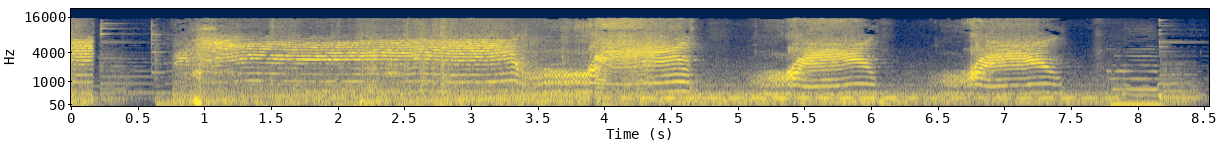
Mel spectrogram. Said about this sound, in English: you can all work out where this cat is from based on its meow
